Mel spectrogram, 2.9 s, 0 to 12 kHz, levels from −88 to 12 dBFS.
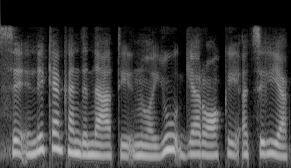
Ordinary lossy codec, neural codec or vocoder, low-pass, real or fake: MP3, 64 kbps; codec, 16 kHz, 0.8 kbps, ZipCodec; 7.2 kHz; fake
